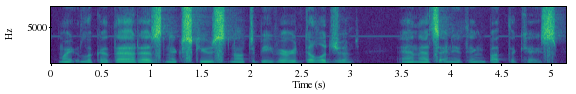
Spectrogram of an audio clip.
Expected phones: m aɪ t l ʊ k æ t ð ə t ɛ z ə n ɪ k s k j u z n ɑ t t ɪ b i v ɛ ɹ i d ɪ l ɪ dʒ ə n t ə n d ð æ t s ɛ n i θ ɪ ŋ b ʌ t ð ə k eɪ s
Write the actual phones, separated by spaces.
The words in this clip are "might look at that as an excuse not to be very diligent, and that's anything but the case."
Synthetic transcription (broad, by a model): m aɪ t l ʊ k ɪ t ð ə t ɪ z n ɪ k s k j u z n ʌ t t ɪ b i v ɛ ɹ i d ɪ l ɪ dʒ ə n t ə n ð æ t s ɛ n i θ ɪ ŋ b ʌ t ð ə k eɪ s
